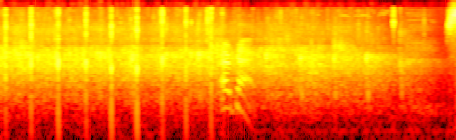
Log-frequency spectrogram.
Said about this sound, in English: So big round of applause for everybody who made this happen.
